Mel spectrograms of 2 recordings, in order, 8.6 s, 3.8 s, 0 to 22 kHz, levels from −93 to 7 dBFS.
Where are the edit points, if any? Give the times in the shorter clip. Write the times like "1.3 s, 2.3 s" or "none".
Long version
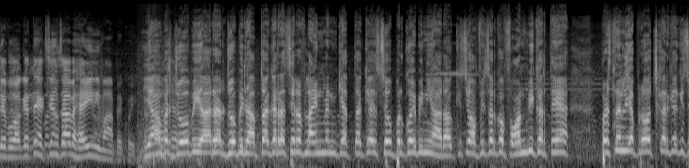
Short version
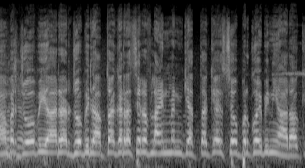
none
